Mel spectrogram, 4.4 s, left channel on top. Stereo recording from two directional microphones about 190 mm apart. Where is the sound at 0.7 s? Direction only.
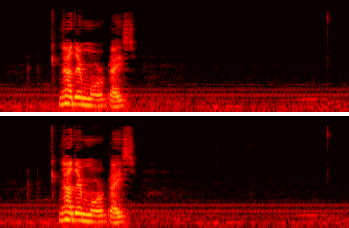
15° right (ahead or behind).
